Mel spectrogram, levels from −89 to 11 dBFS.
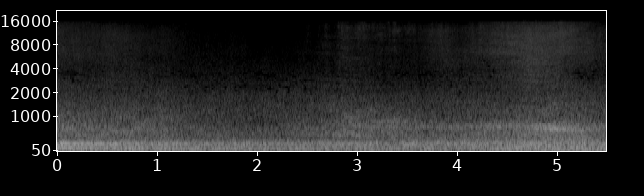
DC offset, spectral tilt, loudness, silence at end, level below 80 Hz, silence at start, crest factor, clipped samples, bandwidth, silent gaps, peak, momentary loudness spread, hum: under 0.1%; -7 dB/octave; -40 LUFS; 0 s; -46 dBFS; 0 s; 14 dB; under 0.1%; 16 kHz; none; -24 dBFS; 6 LU; none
